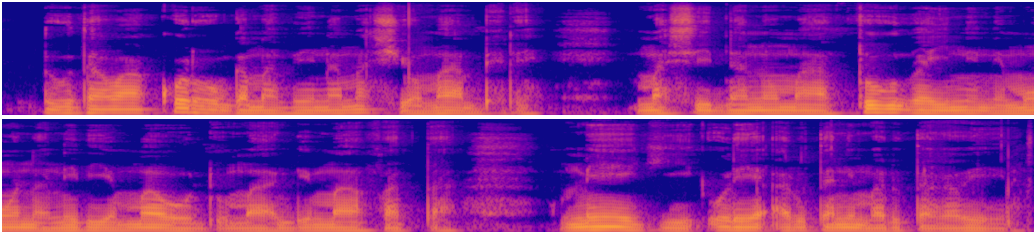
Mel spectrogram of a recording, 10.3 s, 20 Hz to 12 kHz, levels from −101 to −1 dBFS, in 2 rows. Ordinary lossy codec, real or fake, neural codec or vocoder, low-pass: none; real; none; none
